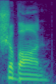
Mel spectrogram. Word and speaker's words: Siobhan: So that's pronounced, that's a weird Gaelic name. It's pronounced Siobhan.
